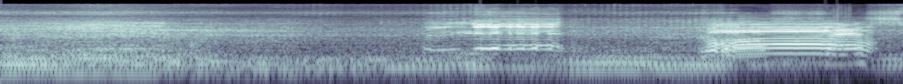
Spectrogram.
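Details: Batur sheep, feeder stock being shipped to a partner farm, giving two loud, harmonic, wavering bleats about a second apart, with a vehicle hum and a man's voice in the background.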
